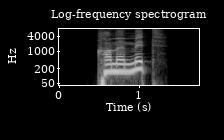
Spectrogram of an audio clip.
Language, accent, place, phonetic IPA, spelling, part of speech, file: German, Germany, Berlin, [ˌkɔmə ˈmɪt], komme mit, verb, De-komme mit.ogg
- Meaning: inflection of mitkommen: 1. first-person singular present 2. first/third-person singular subjunctive I 3. singular imperative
